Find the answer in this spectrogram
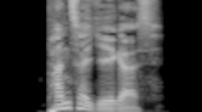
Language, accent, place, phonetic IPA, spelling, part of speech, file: German, Germany, Berlin, [ˈpant͡sɐˌjɛːɡɐs], Panzerjägers, noun, De-Panzerjägers.ogg
- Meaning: genitive singular of Panzerjäger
